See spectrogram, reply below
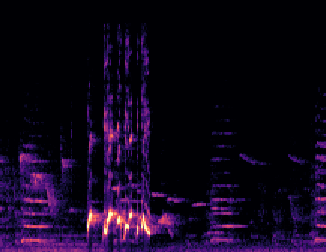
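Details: A caged red-whiskered bulbul delivers one rich, warbling phrase of five or six quick slurred notes in the 'rik' doubled style meant for young birds to copy. Soft whistles from other birds sound before and after.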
